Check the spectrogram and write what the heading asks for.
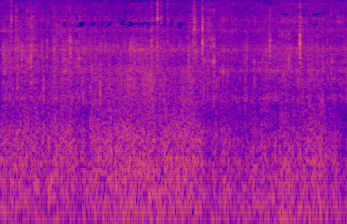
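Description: Downhill mountain bike rolling fast over a dirt trail, heard through a bike-borne camera: a loud steady low rumble of wind on the microphone and tyres on dirt, with scattered small clicks and rattles from gravel and the bike.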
